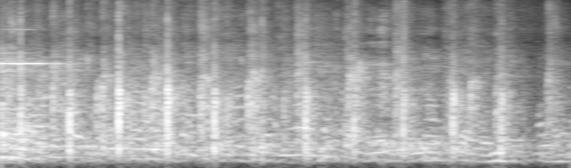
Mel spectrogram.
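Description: An audience at a Chyu Lhochhar celebration in Lamjung claps continuously, the scattered individual claps forming a steady, moderately loud patter across about four seconds.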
